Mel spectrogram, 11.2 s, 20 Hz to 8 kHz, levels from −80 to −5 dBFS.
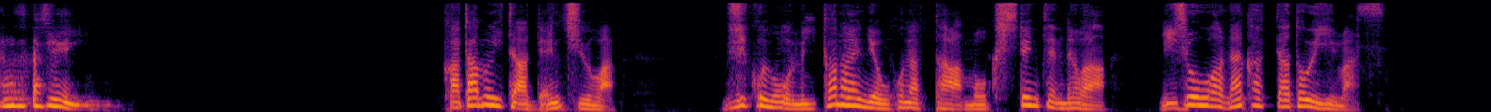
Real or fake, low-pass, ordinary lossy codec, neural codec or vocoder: fake; 7.2 kHz; Opus, 64 kbps; codec, 16 kHz in and 24 kHz out, 0.6 kbps, FireRedTTS-2 codec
